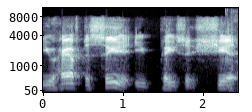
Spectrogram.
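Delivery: growled horror-movie killer voice, slasher-villain style. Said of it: "in [name] Halloween voice".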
